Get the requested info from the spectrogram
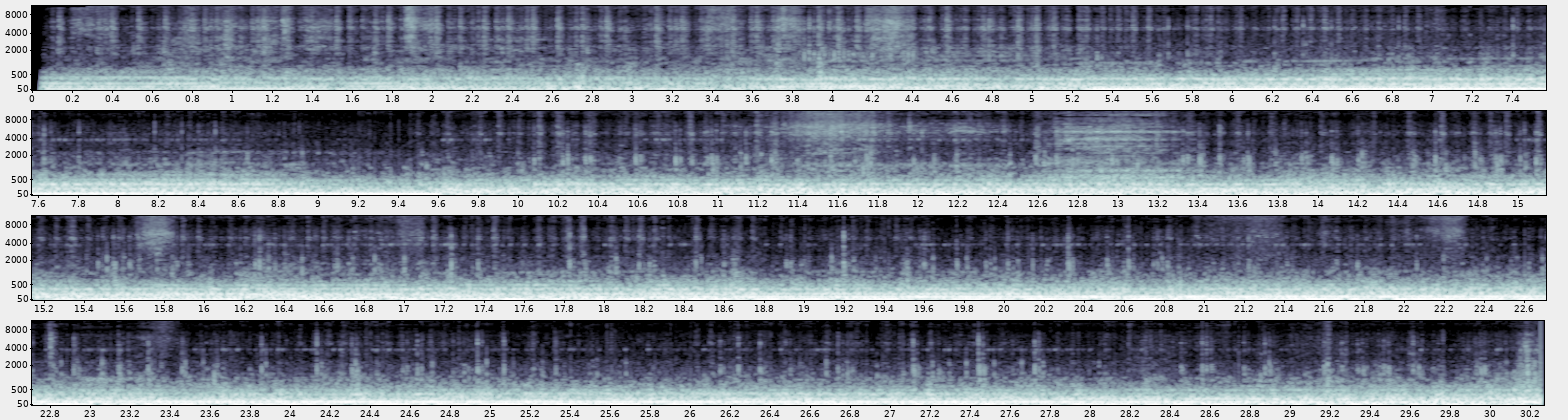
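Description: Car engine and road noise heard from inside the cabin while driving, a steady low rumble that gets louder about five seconds in.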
